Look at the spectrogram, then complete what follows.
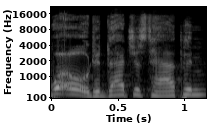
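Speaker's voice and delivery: mock excited commentary-style yelling. Showing own commentary style: imitating own excited commentary yell. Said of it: "I like to yell during my commentary".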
